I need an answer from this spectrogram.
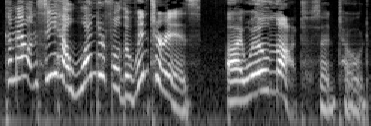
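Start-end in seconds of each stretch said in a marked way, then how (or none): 0.0-2.7 high, loud, rapid invitation; excited cry. Acted. Frog urging Toad out into winter, excited cry. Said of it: "he cried". 3.0-4.0 loud, higher, emphatic refusal; stubborn refusal. Acted. Toad in bed refusing Frog's invitation, stubborn.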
